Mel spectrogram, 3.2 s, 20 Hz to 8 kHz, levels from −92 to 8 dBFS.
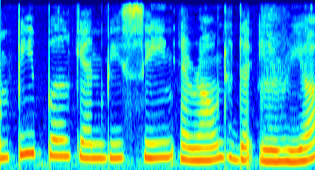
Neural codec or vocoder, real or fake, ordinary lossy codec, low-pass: codec, 16 kHz, 16 kbps, FunCodec, trained on LibriTTS, 50 frames a second; fake; none; 7.2 kHz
